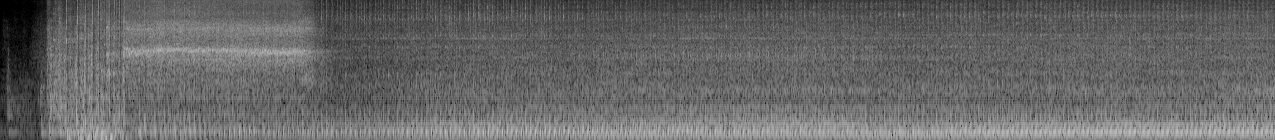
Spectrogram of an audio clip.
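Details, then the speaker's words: Old Briggs & Stratton generator engine after carburetor and points repair, having sat a few years: brief high squeal from the dried-out pull-start one-way bearing, then a steady even chug with no misses; runs great. "But it runs great, and I'm gonna fire it up and I'll let y'all hear it run for a second."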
